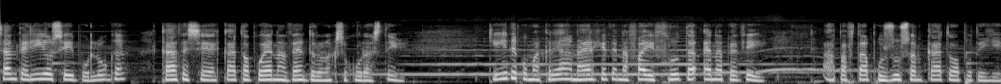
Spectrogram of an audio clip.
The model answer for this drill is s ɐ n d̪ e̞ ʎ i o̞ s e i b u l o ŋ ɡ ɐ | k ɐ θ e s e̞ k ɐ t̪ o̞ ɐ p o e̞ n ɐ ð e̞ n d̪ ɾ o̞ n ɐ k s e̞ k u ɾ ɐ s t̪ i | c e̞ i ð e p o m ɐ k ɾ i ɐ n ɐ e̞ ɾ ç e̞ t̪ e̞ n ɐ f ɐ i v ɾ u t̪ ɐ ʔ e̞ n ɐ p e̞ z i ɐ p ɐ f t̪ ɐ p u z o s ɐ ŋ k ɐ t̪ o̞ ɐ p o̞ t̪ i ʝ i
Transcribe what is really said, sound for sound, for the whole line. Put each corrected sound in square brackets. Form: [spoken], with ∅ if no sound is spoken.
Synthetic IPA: s ɐ n [t̪] e̞ ʎ i o̞ s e i [p] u l [u] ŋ ɡ ɐ | k ɐ θ e s e̞ k ɐ t̪ o̞ ɐ p o e̞ n ɐ ð e̞ n d̪ ɾ o̞ n ɐ k s e̞ k u ɾ ɐ s t̪ i | c e̞ i ð e p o m ɐ k ɾ i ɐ n ɐ e̞ ɾ ç e̞ t̪ e̞ n ɐ f ɐ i [f] ɾ u t̪ ɐ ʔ e̞ n ɐ p e̞ [ð] i ɐ p ɐ f t̪ ɐ p u z [u] s ɐ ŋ k ɐ t̪ o̞ ɐ p o̞ t̪ i ʝ i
